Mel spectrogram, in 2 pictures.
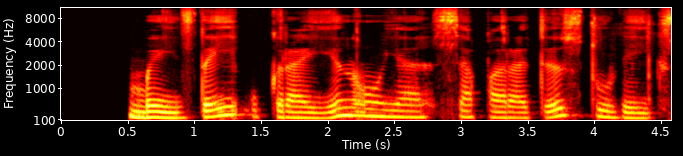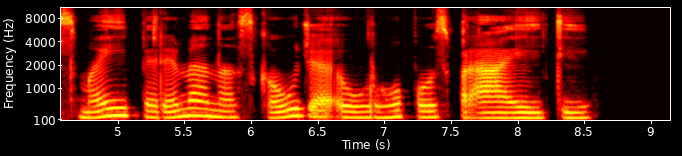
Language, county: Lithuanian, Kaunas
